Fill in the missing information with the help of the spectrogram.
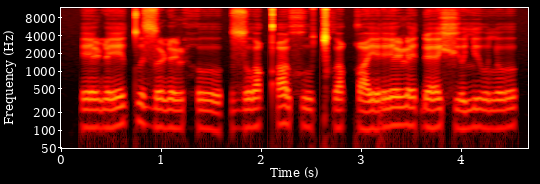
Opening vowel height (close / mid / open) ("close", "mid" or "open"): mid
